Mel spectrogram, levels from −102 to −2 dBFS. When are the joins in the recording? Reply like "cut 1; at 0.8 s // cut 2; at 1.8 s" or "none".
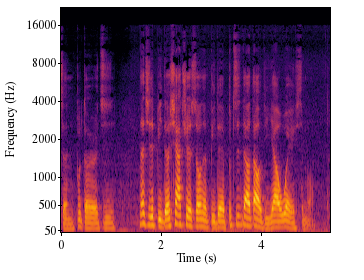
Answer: cut 1; at 1.4 s

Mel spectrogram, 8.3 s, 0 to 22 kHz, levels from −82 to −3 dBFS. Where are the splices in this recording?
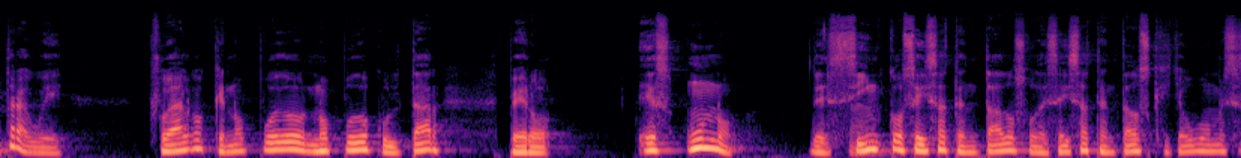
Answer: none

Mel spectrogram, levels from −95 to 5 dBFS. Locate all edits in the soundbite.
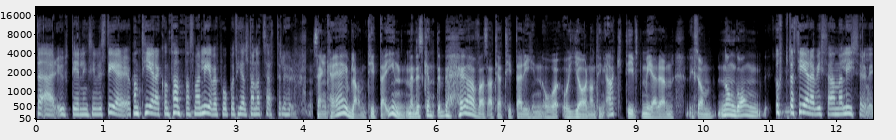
cut 1; at 1.4 s // cut 2; at 4.1 s

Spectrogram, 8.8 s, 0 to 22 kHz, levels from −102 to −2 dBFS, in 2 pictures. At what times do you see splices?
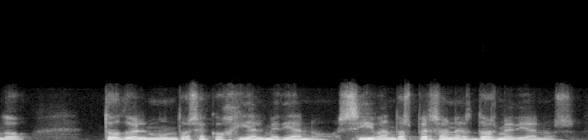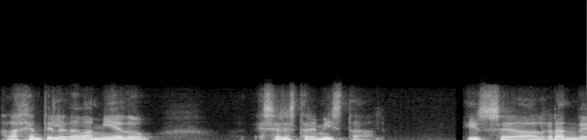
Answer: cut 1; at 4.4 s

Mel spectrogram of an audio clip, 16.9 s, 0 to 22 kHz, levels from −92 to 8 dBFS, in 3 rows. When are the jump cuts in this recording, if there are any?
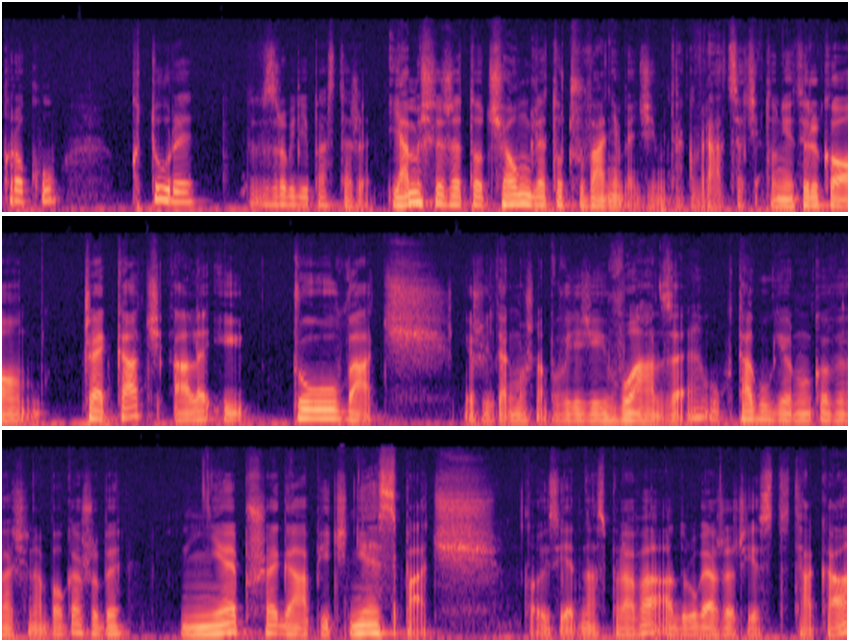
cut 1; at 2.5 s // cut 2; at 5.1 s // cut 3; at 8.6 s

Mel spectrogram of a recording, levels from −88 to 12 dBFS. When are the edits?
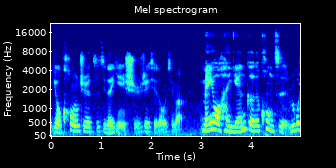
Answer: cut 1; at 2.9 s

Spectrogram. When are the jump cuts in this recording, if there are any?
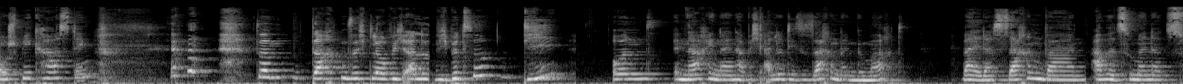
cut 1; at 4.3 s // cut 2; at 9.5 s // cut 3; at 10.8 s

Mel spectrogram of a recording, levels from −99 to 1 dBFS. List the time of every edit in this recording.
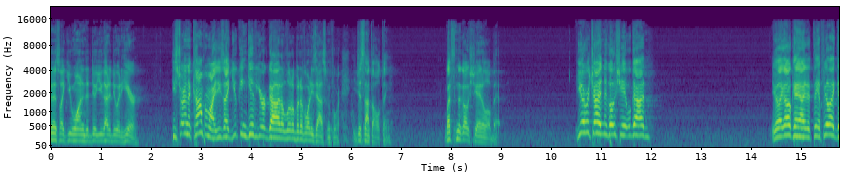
none

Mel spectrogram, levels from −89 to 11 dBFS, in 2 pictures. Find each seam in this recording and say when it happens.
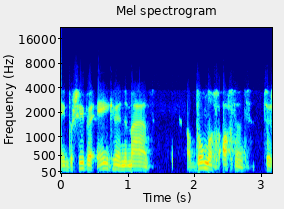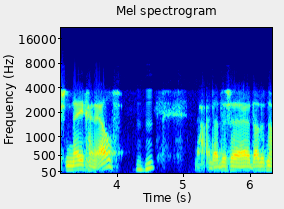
none

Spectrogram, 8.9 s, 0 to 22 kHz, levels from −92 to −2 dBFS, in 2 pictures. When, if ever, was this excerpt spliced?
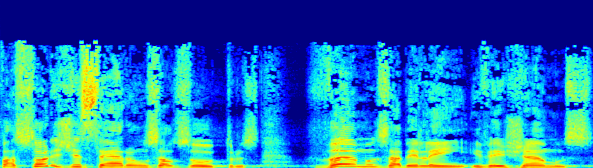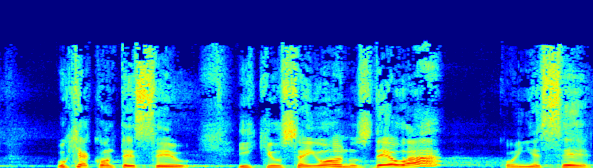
none

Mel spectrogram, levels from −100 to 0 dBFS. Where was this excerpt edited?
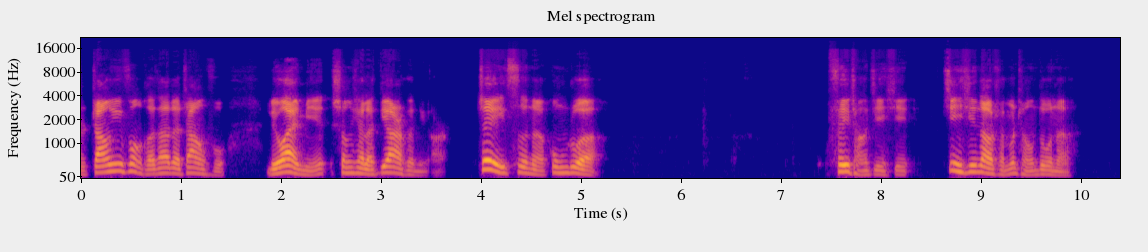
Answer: cut 1; at 3.9 s

